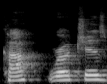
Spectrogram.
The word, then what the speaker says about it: cockroaches: pronounce that um so cockroaches has first syllable stress um this is an ah vowel um uh cockroaches we don't really say much of that k cockroaches um i guess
